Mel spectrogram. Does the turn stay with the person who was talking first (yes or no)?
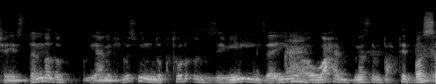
no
